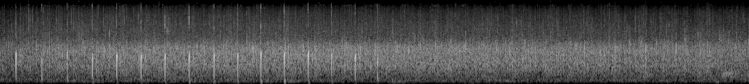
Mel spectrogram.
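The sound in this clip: Audience applause welcoming a guest onto a stage: several distinct, sharp claps stand out over the first half before settling into a dense, even patter that carries on steadily for about seven seconds.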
